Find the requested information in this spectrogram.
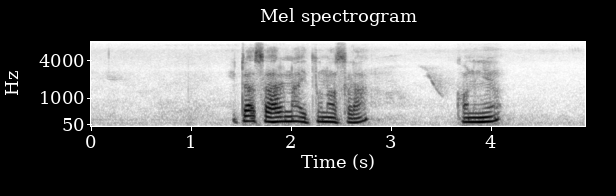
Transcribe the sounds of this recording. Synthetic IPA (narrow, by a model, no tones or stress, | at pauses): iʈaʔsaɦaɾɛnait̪unasaɽa | kɔnɲə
